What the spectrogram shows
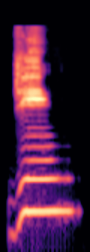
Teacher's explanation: জিহ্বার মধ্যখান তার বরাবর উপরে তালুর সঙ্গে লাগিয়ে উচ্চারণ করবেন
